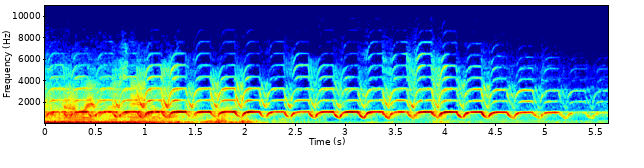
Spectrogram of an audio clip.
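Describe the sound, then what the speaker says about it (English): A loud ambulance siren yelps in rapid, repeating up-down cycles, starting over low street traffic rumble in Washington, DC and fading slightly near the end as it passes. "Gotta wait for this ambulance."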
